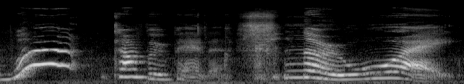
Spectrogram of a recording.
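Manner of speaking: re-enacted astonished reaction; acted-out disbelief. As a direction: play up the amazed discovery. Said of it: "it was like".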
